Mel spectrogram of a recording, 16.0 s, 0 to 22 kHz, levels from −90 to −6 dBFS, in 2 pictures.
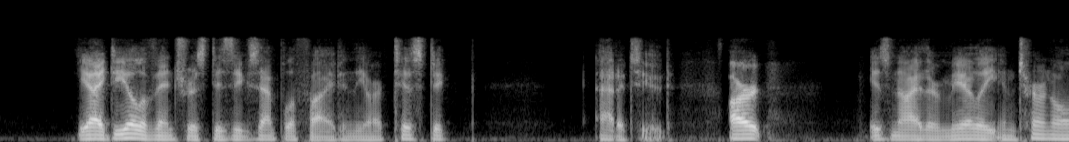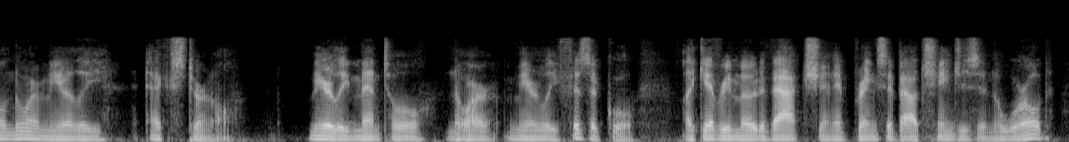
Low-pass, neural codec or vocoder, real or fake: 7.2 kHz; codec, 16 kHz, 1.1 kbps, Voila-Tokenizer; fake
